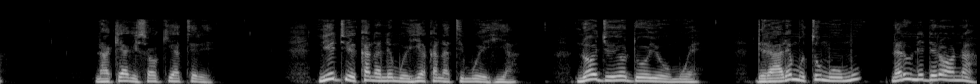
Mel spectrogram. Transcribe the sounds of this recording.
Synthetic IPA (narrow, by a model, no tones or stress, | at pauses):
nakɛaɣeɕɔːkiateɾe | nieduekananemweɦiakanatimweɦia | nɔd͡ʒoeodoːjoːmwɛ | deɾaːɾemotomuːmu | naɾunedeɾɔna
